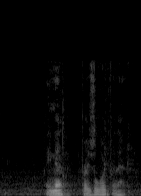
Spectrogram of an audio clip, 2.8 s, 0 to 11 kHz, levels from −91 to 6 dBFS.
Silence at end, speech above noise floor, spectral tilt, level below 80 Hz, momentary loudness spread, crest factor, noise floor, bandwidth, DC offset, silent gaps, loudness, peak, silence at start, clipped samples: 0.15 s; 25 dB; -8 dB/octave; -62 dBFS; 14 LU; 22 dB; -68 dBFS; 7.6 kHz; under 0.1%; none; -46 LUFS; -24 dBFS; 0.05 s; under 0.1%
